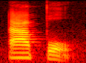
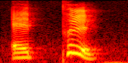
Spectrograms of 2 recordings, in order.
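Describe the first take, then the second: First: It is said American-style with a light popped p. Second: It is said with Korean-style pronunciation. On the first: The speaker calls it right. "미국식으로는 이 단어를 보통 apple, apple 요렇게 살짝 뽕 소리가 나게 발음을 합니다" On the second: The speaker calls it wrong. "한국식으로는 보통 저희가 이렇게 쓰고 읽잖아요"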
